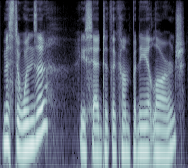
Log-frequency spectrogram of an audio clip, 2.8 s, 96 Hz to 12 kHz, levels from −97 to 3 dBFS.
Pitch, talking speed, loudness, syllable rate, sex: 175 Hz, 190 wpm, -17 LUFS, 5.6 syllables/s, female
